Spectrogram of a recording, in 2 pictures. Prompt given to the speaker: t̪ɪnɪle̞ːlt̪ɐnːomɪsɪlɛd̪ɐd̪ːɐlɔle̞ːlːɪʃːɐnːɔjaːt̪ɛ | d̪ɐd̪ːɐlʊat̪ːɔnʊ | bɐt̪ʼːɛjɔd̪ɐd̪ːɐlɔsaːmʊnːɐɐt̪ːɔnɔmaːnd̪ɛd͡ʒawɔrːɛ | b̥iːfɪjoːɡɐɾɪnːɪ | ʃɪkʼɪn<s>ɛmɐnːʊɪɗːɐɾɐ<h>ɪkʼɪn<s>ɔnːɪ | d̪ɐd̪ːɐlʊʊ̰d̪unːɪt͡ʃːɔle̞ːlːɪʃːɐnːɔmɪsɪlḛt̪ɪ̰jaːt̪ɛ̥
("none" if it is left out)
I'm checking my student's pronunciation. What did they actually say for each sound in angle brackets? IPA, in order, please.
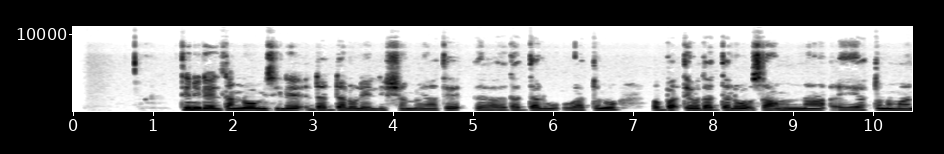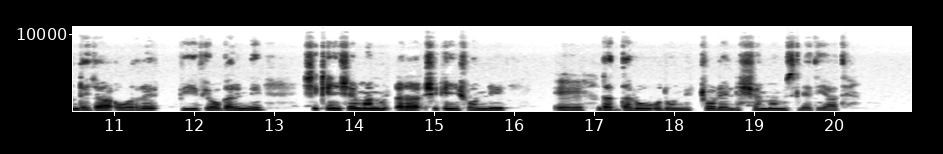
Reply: ʃ, ʃ, ʃ

